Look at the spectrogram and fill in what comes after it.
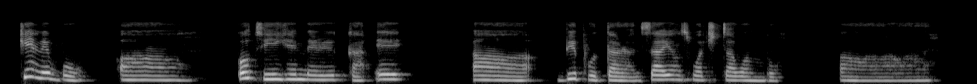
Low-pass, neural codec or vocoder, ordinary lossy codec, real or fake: none; codec, 16 kHz, 2 kbps, FunCodec, trained on Chinese and English, 25 frames a second; none; fake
